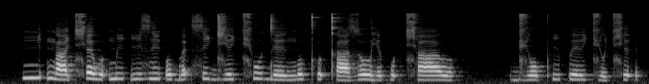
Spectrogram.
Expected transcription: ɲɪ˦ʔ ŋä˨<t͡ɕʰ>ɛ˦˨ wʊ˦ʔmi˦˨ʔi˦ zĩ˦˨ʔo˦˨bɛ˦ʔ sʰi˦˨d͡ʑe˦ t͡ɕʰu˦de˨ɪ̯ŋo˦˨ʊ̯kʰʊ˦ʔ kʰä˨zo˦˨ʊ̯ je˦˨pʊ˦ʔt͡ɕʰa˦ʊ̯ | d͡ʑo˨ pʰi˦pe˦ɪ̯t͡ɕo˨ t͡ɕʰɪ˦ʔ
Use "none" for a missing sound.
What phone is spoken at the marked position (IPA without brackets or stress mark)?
t͡ɕʰ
